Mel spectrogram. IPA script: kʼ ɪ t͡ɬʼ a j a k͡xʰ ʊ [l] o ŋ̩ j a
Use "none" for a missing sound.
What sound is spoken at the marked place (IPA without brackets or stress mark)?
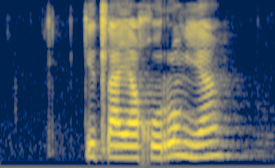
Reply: r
